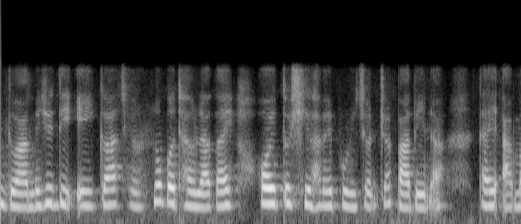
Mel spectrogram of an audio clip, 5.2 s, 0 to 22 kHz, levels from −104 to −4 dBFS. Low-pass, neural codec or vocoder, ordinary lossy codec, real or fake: 7.2 kHz; codec, 16 kHz, about 1 kbps, DyCAST, with the encoder's durations; Opus, 24 kbps; fake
